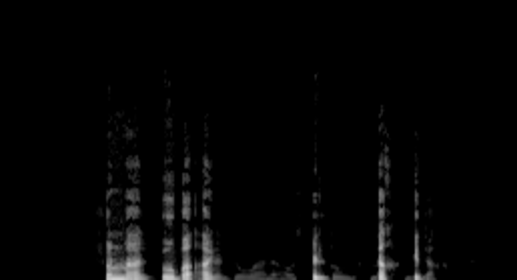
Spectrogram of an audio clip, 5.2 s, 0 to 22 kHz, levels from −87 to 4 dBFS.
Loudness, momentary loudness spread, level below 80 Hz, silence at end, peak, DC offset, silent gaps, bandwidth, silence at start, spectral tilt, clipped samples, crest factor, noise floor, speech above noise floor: -26 LUFS; 13 LU; -66 dBFS; 1 s; -6 dBFS; under 0.1%; 1.55-1.61 s, 3.01-3.11 s, 3.60-3.69 s, 4.00-4.04 s; 9.6 kHz; 1.05 s; -8 dB/octave; under 0.1%; 22 dB; -65 dBFS; 42 dB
